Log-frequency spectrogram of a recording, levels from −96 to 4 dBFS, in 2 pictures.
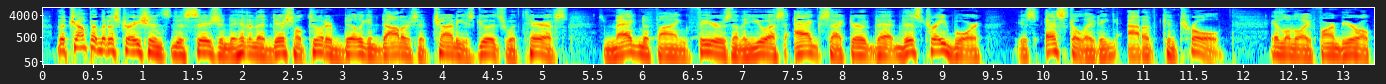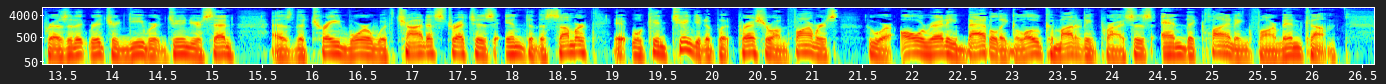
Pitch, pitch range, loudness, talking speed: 95 Hz, 85-110 Hz, -14 LUFS, 155 wpm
